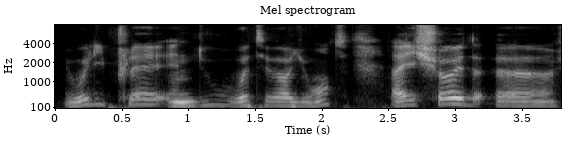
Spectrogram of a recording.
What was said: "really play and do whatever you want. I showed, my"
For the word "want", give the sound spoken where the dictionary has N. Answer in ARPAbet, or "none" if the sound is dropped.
none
